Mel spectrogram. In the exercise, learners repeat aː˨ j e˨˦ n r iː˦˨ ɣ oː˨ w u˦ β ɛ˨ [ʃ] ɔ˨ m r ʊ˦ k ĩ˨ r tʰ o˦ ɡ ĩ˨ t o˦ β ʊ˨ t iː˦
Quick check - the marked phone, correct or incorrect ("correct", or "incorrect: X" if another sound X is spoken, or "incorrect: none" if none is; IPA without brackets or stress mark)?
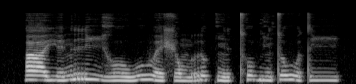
correct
